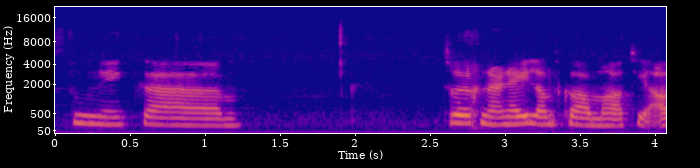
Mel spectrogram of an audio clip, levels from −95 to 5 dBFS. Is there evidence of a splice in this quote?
no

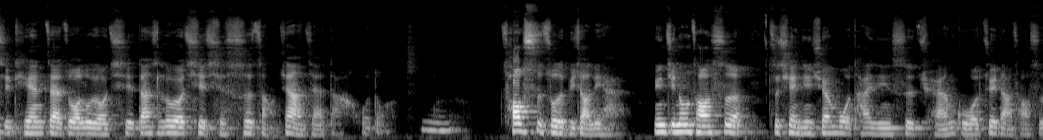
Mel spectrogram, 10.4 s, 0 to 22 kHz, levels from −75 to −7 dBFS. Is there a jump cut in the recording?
no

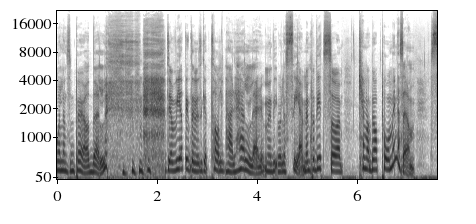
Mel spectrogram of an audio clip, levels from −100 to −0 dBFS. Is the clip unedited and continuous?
no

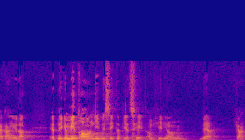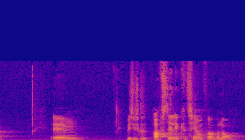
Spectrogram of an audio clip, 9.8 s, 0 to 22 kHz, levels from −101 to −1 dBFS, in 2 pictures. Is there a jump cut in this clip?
no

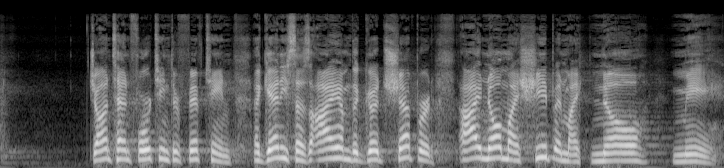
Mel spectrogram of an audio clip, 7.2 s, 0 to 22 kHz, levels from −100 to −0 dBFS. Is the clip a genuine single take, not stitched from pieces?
no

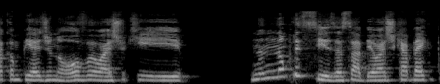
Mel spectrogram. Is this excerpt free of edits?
yes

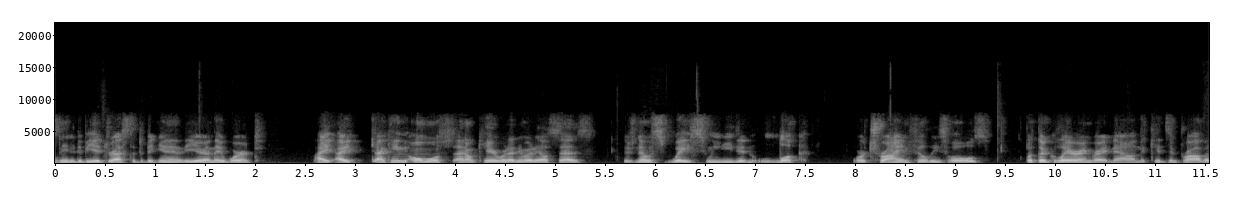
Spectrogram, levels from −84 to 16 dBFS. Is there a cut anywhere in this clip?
no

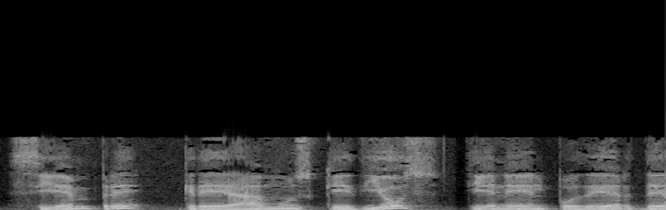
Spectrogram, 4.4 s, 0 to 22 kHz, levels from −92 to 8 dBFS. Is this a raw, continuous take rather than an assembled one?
no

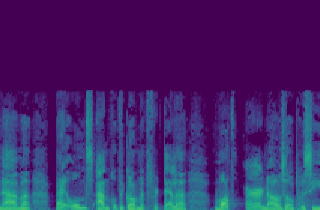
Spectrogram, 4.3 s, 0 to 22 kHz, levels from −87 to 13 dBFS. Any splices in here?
yes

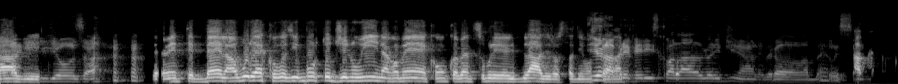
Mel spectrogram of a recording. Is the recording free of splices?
no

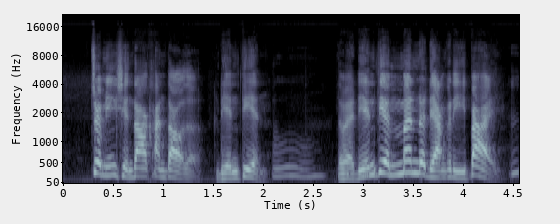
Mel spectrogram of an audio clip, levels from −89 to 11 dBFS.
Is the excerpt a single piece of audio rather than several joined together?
no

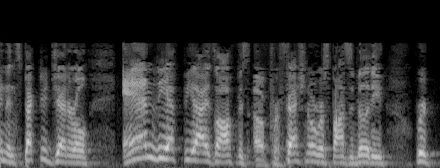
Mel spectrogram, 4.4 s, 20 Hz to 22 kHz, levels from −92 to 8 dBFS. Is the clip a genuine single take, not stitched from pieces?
yes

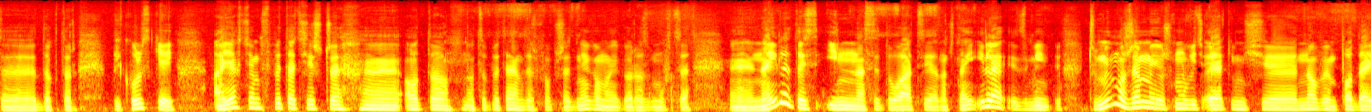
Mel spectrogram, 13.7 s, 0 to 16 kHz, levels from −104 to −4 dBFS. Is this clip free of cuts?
yes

